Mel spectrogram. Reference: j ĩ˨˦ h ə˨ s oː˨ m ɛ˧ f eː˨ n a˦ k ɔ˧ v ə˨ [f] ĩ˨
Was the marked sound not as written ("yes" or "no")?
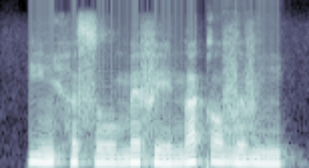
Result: yes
